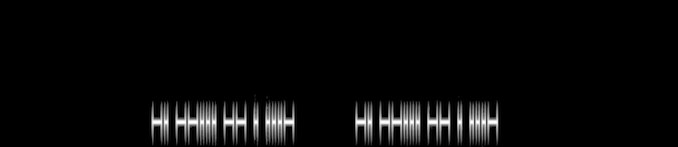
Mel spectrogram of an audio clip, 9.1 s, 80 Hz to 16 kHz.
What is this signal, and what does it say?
Morse code, heard as a keyed tone, about 30 wpm, 700 Hz. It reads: N7MEV N7MEV
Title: USA Call Signs - 5 Characters - Repeated 2x - 30wpm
